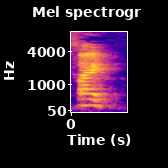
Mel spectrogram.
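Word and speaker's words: fight: फाइट, इसमें क्या है, वर्ड के लास्ट में GHT एक साथ आया, इसमें से GH क्या हो जाएगा, साइलेंट हो जाएगा।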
